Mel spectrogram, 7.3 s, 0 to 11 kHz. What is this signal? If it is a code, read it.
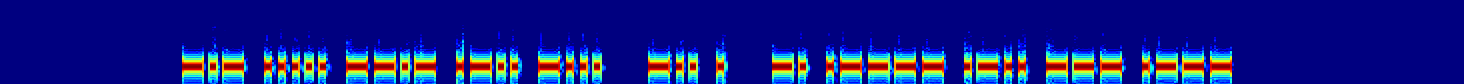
Morse code, heard as a keyed tone, about 36 wpm, 700 Hz. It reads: K5QLB DE N1LOJ
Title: USA Callsign DE Callsign - 5 Characters - 35wpm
